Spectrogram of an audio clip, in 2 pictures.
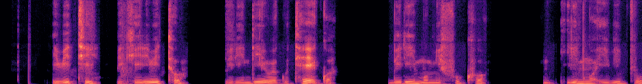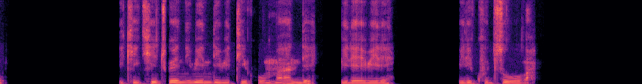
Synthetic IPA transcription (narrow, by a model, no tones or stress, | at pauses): iβitʰi | βikʰiɾiβitʰo̞ | βiɾiːndiwe̞ɡutʰe̞ːɡwa | βiɾimumifukʰo̞ | iɾimŋo̞ʔiβivu | βikʰikʰid͡ʒwe̞niβiːndiβitʰikuːm̥haːnde̞ | βiɾe̞ːβiɾe̞ | βiɾikʰuzuːβa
